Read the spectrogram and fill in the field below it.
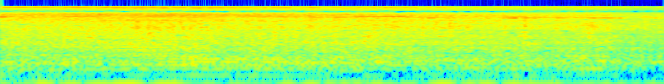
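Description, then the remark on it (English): An agricultural spraying drone's steady whirring buzz fills the whole stretch, loud overhead as it flies over heading wheat crops dispensing a mist of pesticides, with a deep droning hum beneath a broad rush of rotor noise and no voices. Jiaxing, Jiangsu province, China. “The wheat crops, heading and flowering already, quiver and waver in the force of the gust of wind created by the drone flying over, forming rolling waves of vibrant green in the fields.”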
